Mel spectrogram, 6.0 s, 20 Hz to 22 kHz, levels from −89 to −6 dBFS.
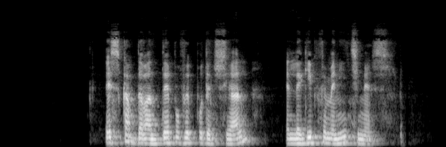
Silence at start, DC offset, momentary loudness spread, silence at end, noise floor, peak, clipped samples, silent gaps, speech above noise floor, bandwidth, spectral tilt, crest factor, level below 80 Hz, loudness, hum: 1.4 s; under 0.1%; 10 LU; 0.75 s; -75 dBFS; -2 dBFS; under 0.1%; none; 56 dB; 9.6 kHz; -5.5 dB/octave; 18 dB; -62 dBFS; -19 LUFS; none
